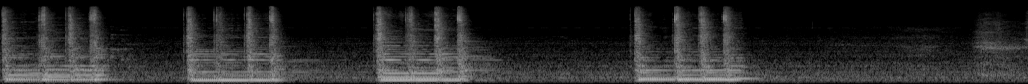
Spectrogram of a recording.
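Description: Electric guitar strumming four short bursts of a chord, each about a second long and made of several quick strokes, with pauses of about a second between them.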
